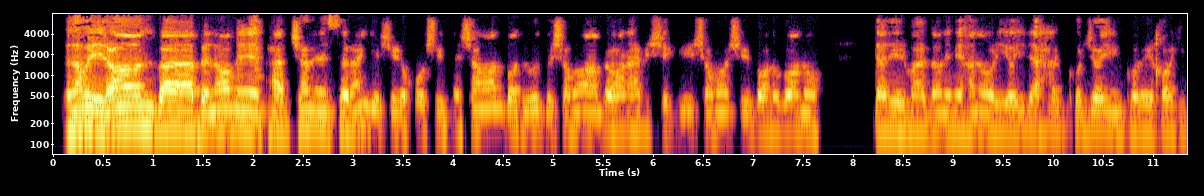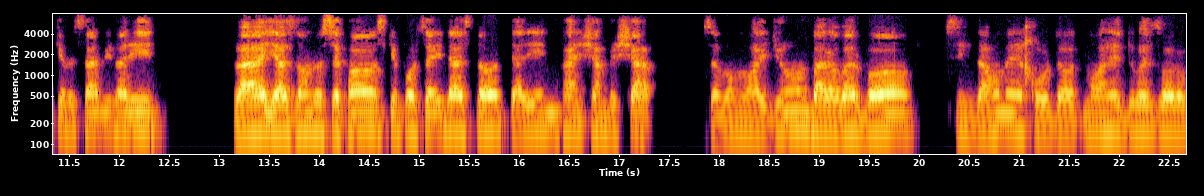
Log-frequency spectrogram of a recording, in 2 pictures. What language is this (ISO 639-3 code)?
fas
